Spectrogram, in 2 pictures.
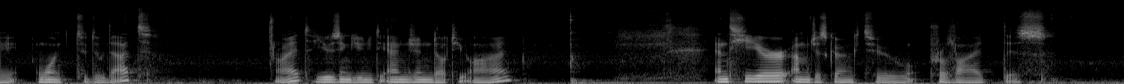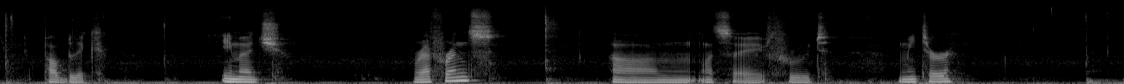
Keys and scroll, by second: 1.9-3.4 typing, 6.6 ;, 10.3 Return, 10.5 Return, 11.0-14.0 typing, 17.6 space, 19.2-22.4 typing.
